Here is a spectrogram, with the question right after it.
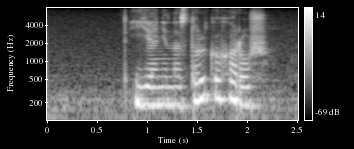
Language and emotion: Russian, neutral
